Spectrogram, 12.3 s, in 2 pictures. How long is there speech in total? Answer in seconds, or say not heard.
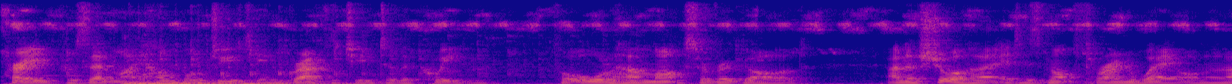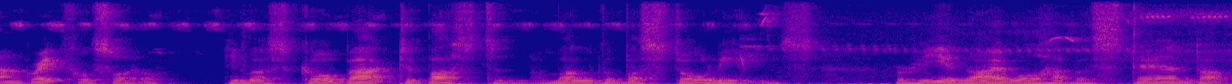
12 s.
